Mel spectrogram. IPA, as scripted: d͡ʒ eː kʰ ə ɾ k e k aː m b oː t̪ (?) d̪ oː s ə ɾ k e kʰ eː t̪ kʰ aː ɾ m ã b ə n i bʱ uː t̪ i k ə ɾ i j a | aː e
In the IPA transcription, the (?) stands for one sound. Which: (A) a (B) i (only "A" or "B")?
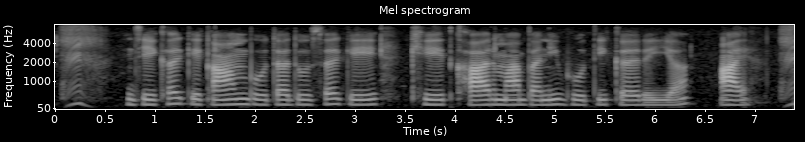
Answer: A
